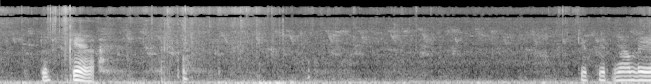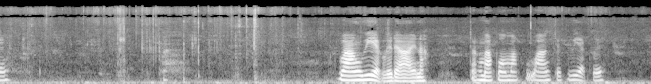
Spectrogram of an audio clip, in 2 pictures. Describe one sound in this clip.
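A small trowel scrapes and digs into dry soil and leaves.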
